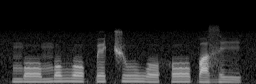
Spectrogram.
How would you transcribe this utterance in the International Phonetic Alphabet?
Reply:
moː˨mo˦ βo˦˨k͡pɪ˦t͡ʃu˦ wo˨hoː˦pa˨ zi˨

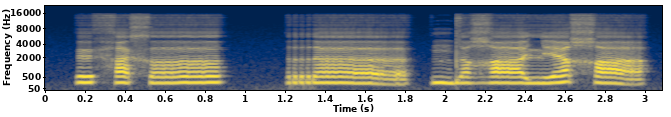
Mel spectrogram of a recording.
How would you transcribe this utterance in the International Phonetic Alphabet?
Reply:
øhaxʌː | rɐː | ndʌʁaːlʲæ χa

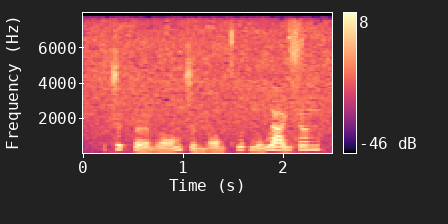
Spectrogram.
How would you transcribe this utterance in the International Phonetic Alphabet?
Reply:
t͡sɵ˥t̚pœː˨˩m lɔː˨˥ŋt͡sɵ˨˩ɥjɔː˨˩m kʷʰɐ˧t̚ŋo˨˥wlaː˧jsɐ˥ŋ

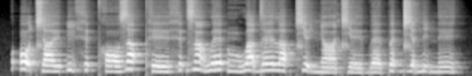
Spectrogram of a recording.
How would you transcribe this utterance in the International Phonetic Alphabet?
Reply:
ʔɔ̰˦˨t͡ɕa˨ɪ̯ ʔĩ˦˨hɪ˦ʔ pʰɔ˨ zä˦ʔpʰe˨ɪ̯hɪ˦ʔ zã˦˨ wɛ˦ʔũ˨wä̰˦˨dɛ˦ lä˦ʔt͡ɕḛ˦˨ɪ̯ɲã˨t͡ɕe˨ɪ̯ bɛ˨pɛ˦ʔd͡ʑɛ̰˦˨nḭ˦˨ ne˦

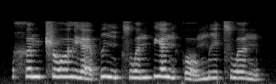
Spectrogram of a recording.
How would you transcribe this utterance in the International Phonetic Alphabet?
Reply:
xə˥nʈ͡ʂo˥ʊ̯ ljɛ̰˨˩pi˥˩ŋ t͡swə˧˥npjɛ˥˩n ko̰˨˩ʊ̯mi˥ t͡swə˥˩n

